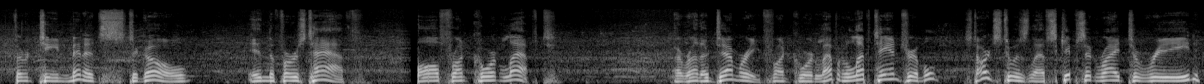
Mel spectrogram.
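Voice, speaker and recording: A man's voice: high voice, darkish tone, slight background noise. A man doing live radio-style basketball play-by-play in clipped, vivid running descriptions.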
